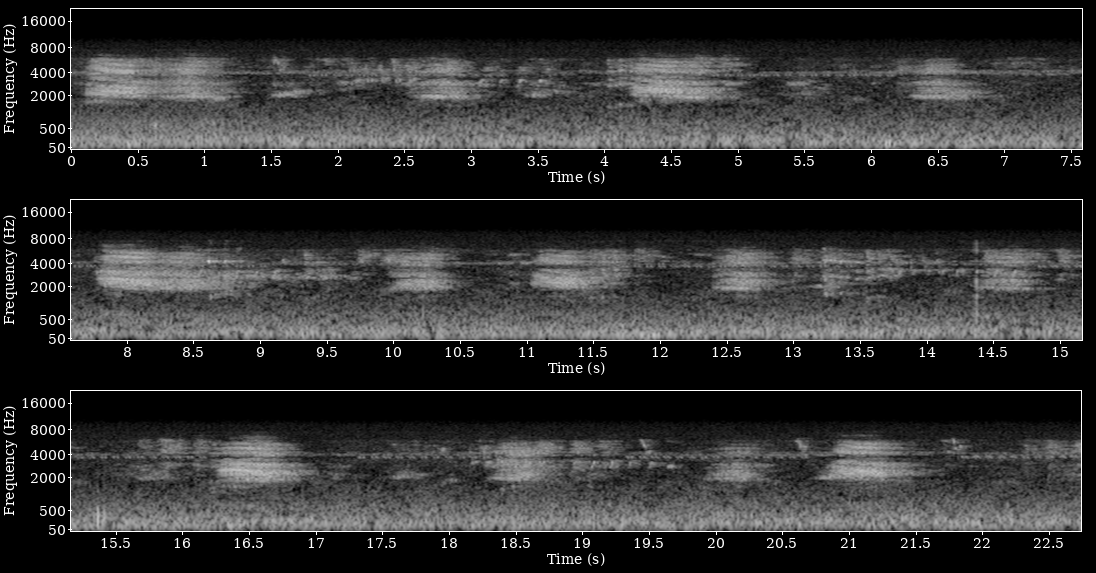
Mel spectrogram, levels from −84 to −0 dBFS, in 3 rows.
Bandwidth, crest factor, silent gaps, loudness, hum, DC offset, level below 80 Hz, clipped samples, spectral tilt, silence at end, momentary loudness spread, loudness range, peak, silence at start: 11.5 kHz; 22 dB; none; -25 LUFS; none; under 0.1%; -60 dBFS; under 0.1%; -3 dB/octave; 0 s; 16 LU; 5 LU; -6 dBFS; 0 s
